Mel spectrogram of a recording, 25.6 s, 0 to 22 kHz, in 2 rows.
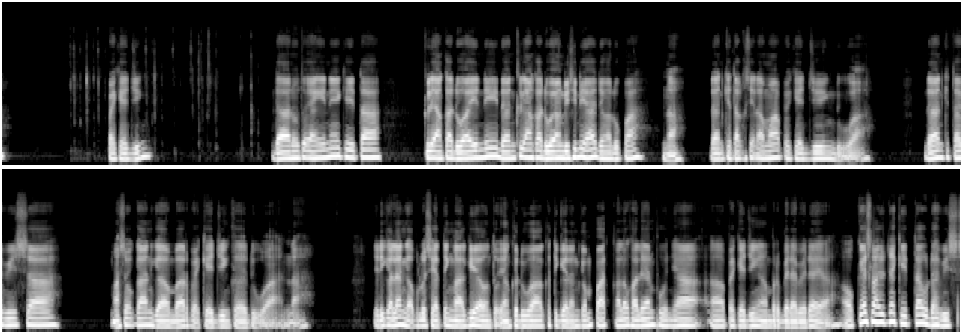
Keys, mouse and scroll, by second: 5.7 click, 8.3 click, 9.6-11.9 drag, 12.9 click, 15.8 click, 16.6 middle click, 17.4 shift+drag, 17.9 middle drag, 18.4 middle click, 19.2 middle click, 20.4 middle drag, 22.2 shift+middle drag.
